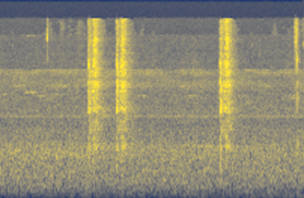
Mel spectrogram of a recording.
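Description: A few faint camera shutter clicks, about a second, a second and a half and three seconds in, over low steady background noise.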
